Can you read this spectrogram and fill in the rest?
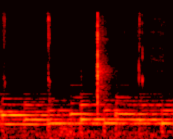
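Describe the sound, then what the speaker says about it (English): Finger snaps sit in an electronic classical ambient beat, a handful of bright, dry clicks spaced regularly above a held chord pad, close and clear with no talking. "Don't like the clap, but like the snaps."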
